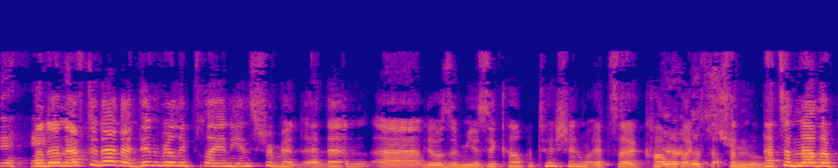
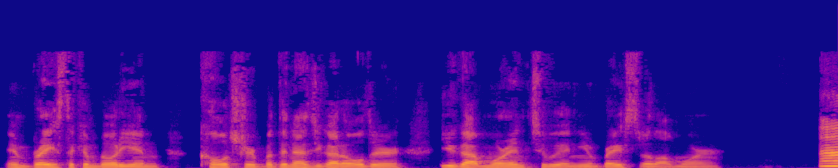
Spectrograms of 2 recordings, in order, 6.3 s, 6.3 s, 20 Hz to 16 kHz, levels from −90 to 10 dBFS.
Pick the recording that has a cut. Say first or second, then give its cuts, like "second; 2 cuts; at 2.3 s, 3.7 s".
first; 2 cuts; at 3.2 s, 4.4 s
